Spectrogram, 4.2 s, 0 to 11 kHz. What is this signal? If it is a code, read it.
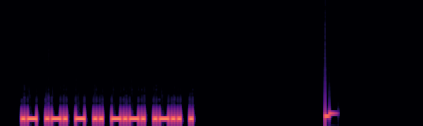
Morse code, heard as a keyed tone, about 40 wpm, 700 Hz. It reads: ARTICLE
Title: Top 751-1000 Words 40wpm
